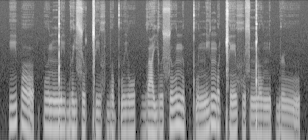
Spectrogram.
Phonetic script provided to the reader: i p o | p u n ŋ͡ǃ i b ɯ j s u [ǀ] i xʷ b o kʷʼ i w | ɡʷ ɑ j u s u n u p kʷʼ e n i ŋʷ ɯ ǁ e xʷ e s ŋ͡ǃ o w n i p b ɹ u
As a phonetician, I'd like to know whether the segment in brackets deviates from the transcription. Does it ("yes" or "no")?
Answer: no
